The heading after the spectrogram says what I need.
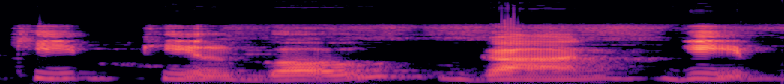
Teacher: produced with the back of the tongue and against the velum are called velars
